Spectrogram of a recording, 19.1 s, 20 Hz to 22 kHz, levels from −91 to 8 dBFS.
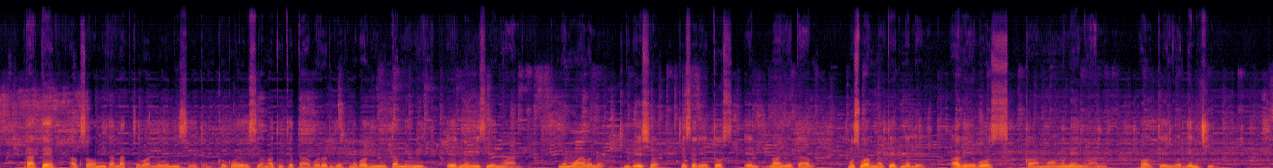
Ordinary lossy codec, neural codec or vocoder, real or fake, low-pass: none; vocoder, 44.1 kHz, 128 mel bands every 256 samples, BigVGAN v2; fake; none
